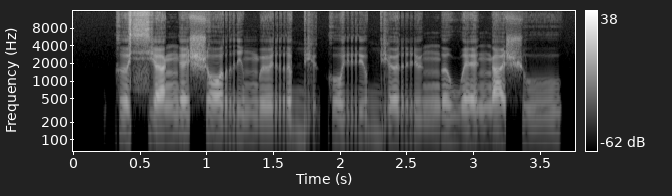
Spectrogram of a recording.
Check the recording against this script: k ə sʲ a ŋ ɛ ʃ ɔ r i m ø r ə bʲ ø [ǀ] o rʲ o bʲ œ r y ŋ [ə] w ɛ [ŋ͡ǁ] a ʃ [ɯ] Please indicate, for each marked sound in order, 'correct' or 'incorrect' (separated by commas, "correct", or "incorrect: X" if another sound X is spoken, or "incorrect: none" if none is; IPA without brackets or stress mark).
incorrect: k, correct, incorrect: ŋ, incorrect: u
